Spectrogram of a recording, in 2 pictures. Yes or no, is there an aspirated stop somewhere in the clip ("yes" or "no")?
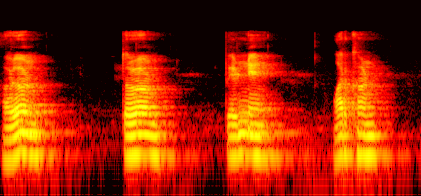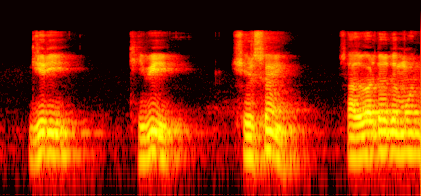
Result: yes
